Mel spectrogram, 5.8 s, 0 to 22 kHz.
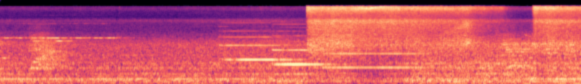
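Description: A WAG-9 electric locomotive and its train rolling slowly into a station platform, with a steady low hum and thin squealing tones from the wheels. About three seconds in, a loud hiss starts suddenly, breaks off briefly near the end and comes back.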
